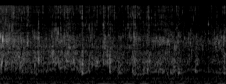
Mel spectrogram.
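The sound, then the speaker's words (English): Water poured into a basin, a soft continuous trickling splash that stays faint and even from start to finish, with no voices. “he takes the water and he pours it into the basin”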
